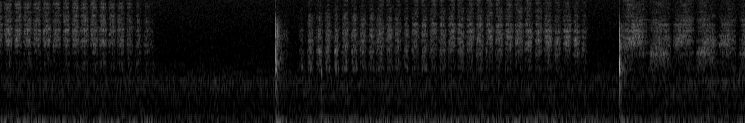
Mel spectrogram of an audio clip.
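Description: Short white chalk strokes are drawn with the fingertips on the lower right area of a flat blackboard in a wooden frame, making a rapid, gritty scratching with a bright, raspy texture. The scratching pauses twice, and each time a sharp click marks the chalk landing back on the board before the strokes resume.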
